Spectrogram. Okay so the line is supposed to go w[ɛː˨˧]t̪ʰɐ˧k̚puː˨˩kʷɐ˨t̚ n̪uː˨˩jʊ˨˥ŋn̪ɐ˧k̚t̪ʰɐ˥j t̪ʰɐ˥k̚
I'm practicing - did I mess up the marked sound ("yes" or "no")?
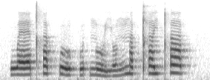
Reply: no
